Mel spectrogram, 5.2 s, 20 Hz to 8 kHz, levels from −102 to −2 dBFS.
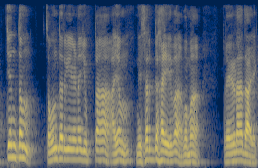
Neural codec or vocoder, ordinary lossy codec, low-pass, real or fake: none; MP3, 64 kbps; 7.2 kHz; real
